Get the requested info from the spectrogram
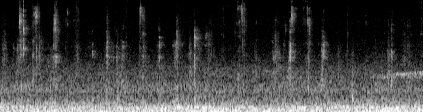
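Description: Close-miked chewing of crunchy tortilla chips, with irregular crisp crunches. A faint siren starts near the end and rises slightly in pitch.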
